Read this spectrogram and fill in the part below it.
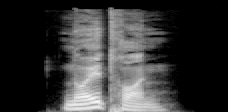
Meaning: neutron
- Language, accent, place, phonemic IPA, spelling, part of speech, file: German, Germany, Berlin, /ˈnɔʏ̯tʁɔn/, Neutron, noun, De-Neutron.ogg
